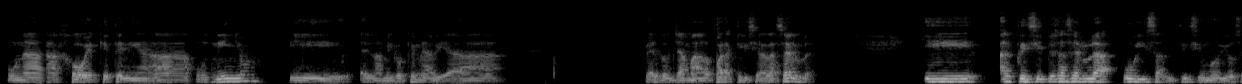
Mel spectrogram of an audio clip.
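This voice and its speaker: Animated Colombian preacher telling a story. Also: male voice, on the low side. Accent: Colombian Spanish. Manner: animated storytelling, acts out quoted voices. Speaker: pastor. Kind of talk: sermon testimony.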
